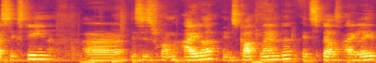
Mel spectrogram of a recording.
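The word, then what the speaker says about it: Islay: uh this is from isla in scotland it spells highly but it's pronounced i love so just keep that in mind so next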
